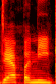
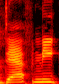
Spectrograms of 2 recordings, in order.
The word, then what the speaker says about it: Daphnique: You know, niggas love to add 3 syllables to my name. It's not Daphnique. It's Daphnique.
